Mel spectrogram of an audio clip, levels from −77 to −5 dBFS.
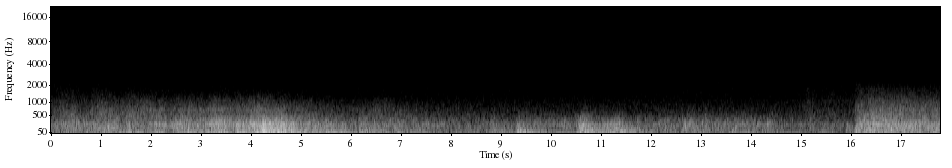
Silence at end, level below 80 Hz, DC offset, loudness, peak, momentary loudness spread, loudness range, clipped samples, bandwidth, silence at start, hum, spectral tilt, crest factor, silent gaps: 0 s; -40 dBFS; under 0.1%; -38 LUFS; -14 dBFS; 16 LU; 13 LU; under 0.1%; 3.7 kHz; 0 s; none; -11 dB/octave; 22 dB; none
